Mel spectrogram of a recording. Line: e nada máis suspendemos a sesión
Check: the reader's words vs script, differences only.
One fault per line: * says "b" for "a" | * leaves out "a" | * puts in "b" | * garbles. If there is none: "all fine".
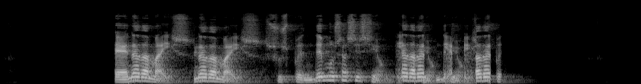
* puts in "nada máis"
* garbles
